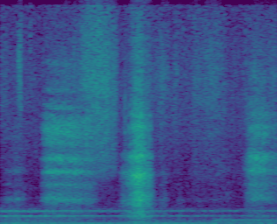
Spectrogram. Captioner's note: inhales and exhales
